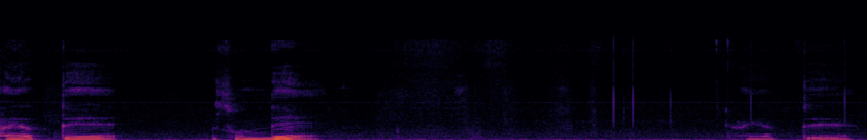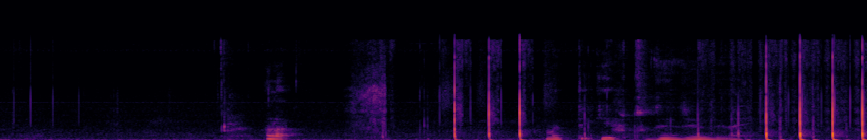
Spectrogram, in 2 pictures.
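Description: A young woman talks casually and close to a microphone, in short bursts with pauses.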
